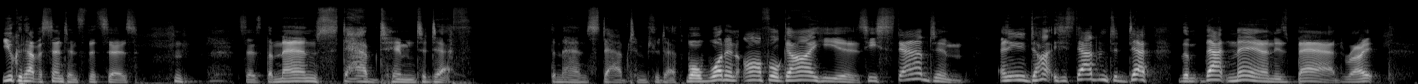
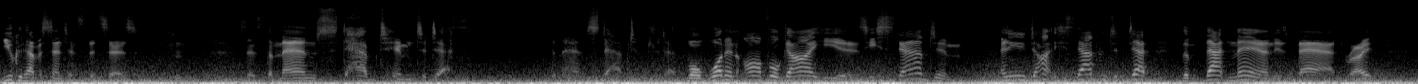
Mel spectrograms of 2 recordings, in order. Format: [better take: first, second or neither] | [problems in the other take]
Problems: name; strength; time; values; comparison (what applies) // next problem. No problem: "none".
first | low rumble; noticeable; throughout; 10 dB below the speech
